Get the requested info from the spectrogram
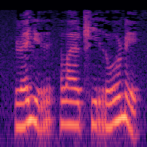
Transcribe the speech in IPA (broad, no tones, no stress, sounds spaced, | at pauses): ɭ ɛ lʲ ɘ r | lˠ ɛː ʈ͡ʂʰ i r oː ɳ e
